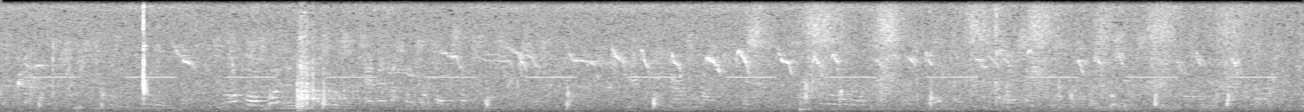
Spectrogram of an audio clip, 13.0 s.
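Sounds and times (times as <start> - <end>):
small birds chirping: 0.0 - 13.0
sharp clicks: 1.4 - 1.6.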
